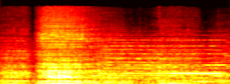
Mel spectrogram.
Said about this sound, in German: Aus dem Boden, der sich prasselnd öffnet, steigt empor ein flammend roter Tiger.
